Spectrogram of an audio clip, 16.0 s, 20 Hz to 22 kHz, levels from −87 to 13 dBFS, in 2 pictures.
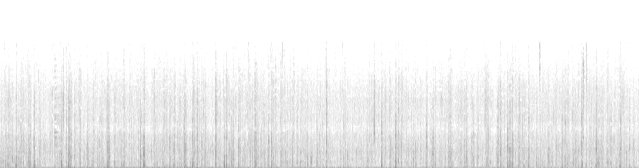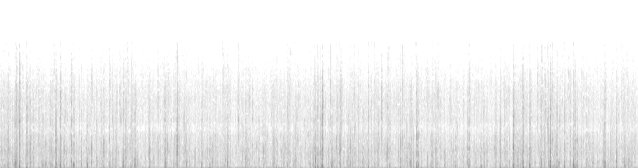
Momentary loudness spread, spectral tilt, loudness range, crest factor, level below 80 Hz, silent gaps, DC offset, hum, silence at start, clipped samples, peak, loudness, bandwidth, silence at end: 5 LU; -3 dB/octave; 2 LU; 30 dB; -64 dBFS; none; under 0.1%; none; 0 s; under 0.1%; -24 dBFS; -54 LUFS; 16.5 kHz; 0 s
